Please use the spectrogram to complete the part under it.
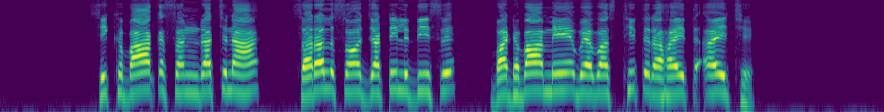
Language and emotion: Maithili, neutral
